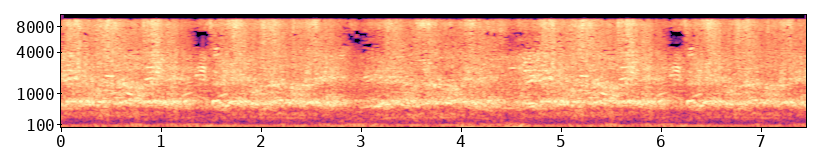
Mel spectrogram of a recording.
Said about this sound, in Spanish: Eso es lo que se gritaba esta tarde en el Estadio Santiago Bernabéu.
